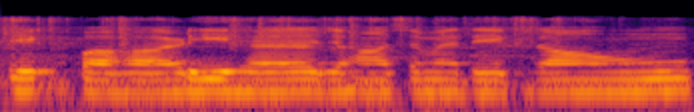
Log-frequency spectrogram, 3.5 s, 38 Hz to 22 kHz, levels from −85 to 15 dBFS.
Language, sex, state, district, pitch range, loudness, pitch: Hindi, male, Bihar, West Champaran, 120-125 Hz, -15 LUFS, 120 Hz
